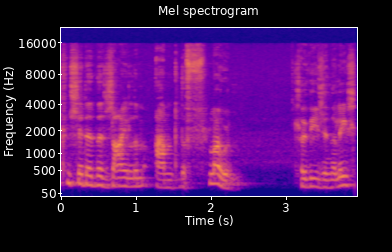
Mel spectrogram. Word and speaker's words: phloem: So I go off the F sound, the phloem carries food, even though it's spelled with a P and an H.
